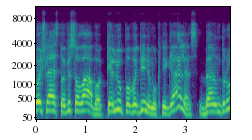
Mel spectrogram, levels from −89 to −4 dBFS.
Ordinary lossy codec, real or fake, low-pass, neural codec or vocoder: Opus, 24 kbps; real; 7.2 kHz; none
